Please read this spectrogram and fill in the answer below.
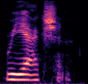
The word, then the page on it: reaction: American English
